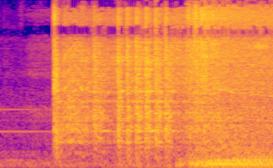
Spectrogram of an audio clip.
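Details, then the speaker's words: Chevrolet with a crank-no-start fault and no fuel pressure. After fuel was sprayed into the throttle body it cranks and catches with ragged beats, then sags and dies on throttle and won't restart. A bad fuel pump is diagnosed; a clogged filter is possible. "Give it some gas. Boom, and see, when he tried to give it some gas, it died immediately. And now it won't turn back over."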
